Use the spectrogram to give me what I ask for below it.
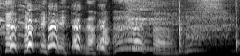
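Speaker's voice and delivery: loud delighted laugh, high up; high burst of laughter. Real, not acted. Laughs at scientist joke.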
